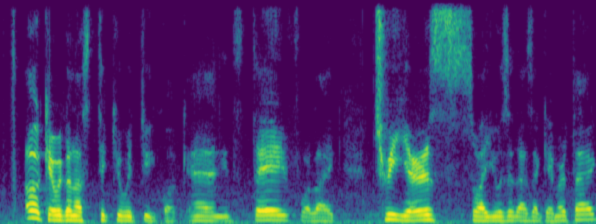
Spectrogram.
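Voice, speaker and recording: A man with a Quebec accent speaks at a fairly slow pace, his fairly high voice showing ordinary pitch variation. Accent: French Canadian accent in English. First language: French. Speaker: gamer, esports player. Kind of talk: interview chat. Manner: loud.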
